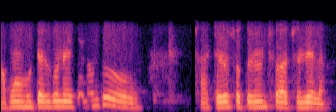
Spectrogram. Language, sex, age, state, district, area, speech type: Odia, male, 18-30, Odisha, Balasore, rural, conversation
